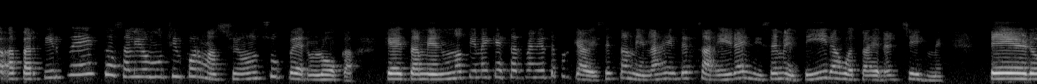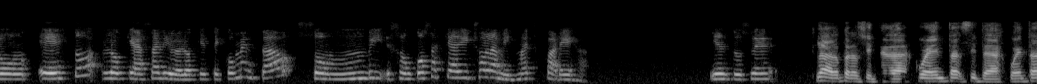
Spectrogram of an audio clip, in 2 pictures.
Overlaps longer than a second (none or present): none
